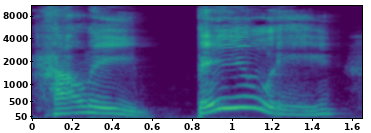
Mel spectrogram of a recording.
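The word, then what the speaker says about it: Halle Bailey: at disney's ariel now i had to closely make sure that i pronounced that as hallie bailey because i'm obviously familiar in with halle berry right everybody would say halle berry but hallie bailey uh i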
